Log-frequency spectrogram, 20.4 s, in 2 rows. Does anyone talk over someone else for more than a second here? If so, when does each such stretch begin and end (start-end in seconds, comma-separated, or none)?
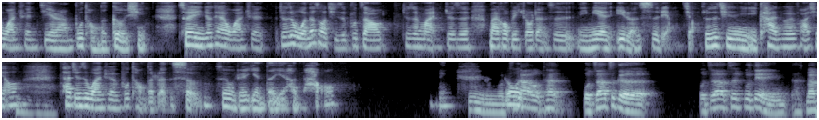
none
